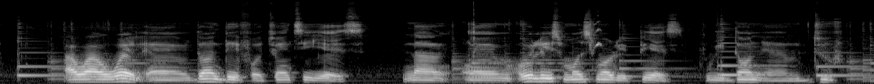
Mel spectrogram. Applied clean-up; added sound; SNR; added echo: none; Acoustic guitar; 16 dB; none.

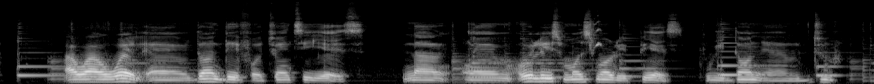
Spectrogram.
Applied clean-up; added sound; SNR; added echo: neural mask model RNNoise.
